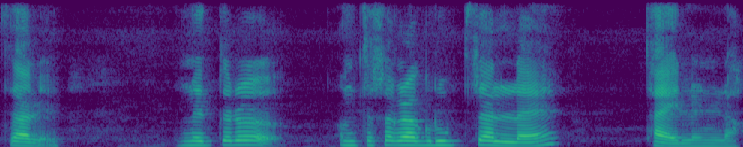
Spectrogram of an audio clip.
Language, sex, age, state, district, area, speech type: Marathi, female, 45-60, Maharashtra, Sangli, urban, spontaneous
